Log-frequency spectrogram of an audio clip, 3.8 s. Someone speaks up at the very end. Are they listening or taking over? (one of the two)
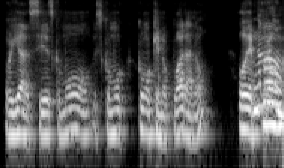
listening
